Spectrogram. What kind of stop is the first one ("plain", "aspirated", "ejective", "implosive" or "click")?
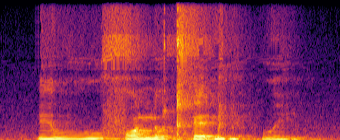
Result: aspirated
